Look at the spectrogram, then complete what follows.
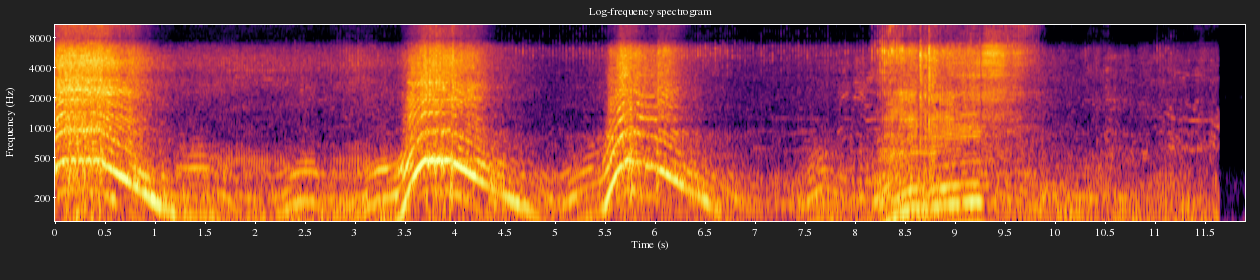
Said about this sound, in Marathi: तर तुम्ही बघू शकता त्यांच्या गाडीचा आवाज, एकदम रायडर बाईक आहे मस्त.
